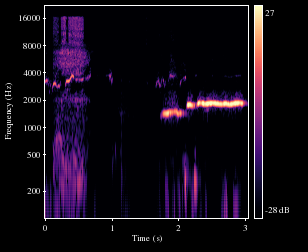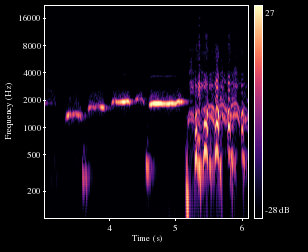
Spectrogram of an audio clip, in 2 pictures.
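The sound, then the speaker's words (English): A person whistles a song's melody, a series of clear sustained notes rising and falling in a melodic phrase, with a brief breathy burst before and a voiced noise at the end. “Oh, I do the whistle bit.”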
